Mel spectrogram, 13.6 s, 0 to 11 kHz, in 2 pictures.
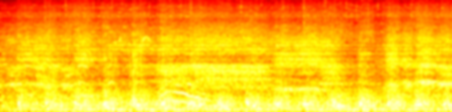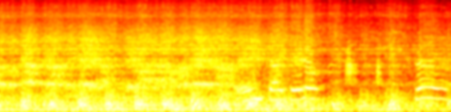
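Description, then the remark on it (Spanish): A large crowd at a CGT protest march during a strike in the 1980s chants and shouts together, a loud, dense wall of overlapping voices that carries steadily for the whole stretch, with occasional higher cries rising above the mass. “Una marcha de la CGT Baldini.”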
